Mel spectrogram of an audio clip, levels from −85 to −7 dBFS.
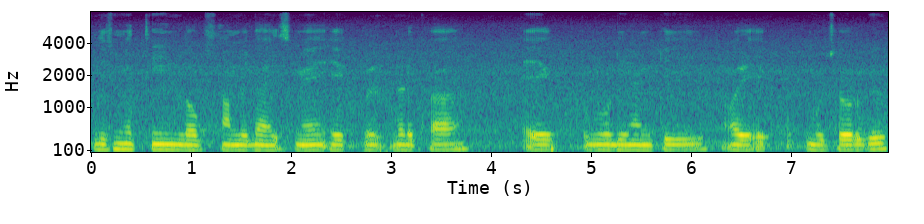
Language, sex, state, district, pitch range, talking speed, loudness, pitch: Hindi, male, Haryana, Charkhi Dadri, 105-110 Hz, 100 wpm, -16 LUFS, 105 Hz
